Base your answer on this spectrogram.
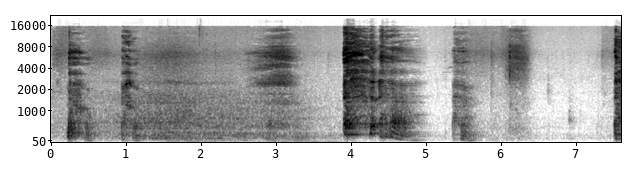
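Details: Morning cough during a spring cold, becoming more chesty and wheezy: about five harsh, loose coughs with rough, noisy breathing between and a faint whistling edge, a chesty cough with wheeze.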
